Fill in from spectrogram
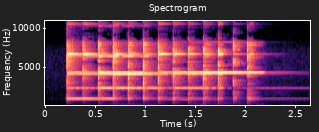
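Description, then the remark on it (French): A small, bright bell rings rapidly, about a dozen quick even strikes over two seconds, then a brief fading ring. It is loud, with no voices. “Ouh, ouh, merci Clochette, mais bon, je pense qu'ils étaient tous au courant, quoi.”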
